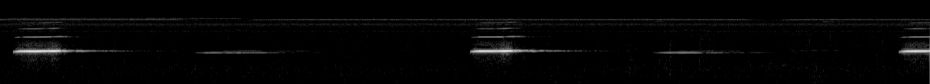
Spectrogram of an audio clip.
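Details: Small dark tinamou of tropical lowland rainforest understory gives a short, flat, mid-pitched whistle about every four to five seconds, with a fainter, slightly higher whistle between each one; background otherwise quiet.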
